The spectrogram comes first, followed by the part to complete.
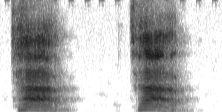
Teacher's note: Our lips closing is what's stopping the sound. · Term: B sound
